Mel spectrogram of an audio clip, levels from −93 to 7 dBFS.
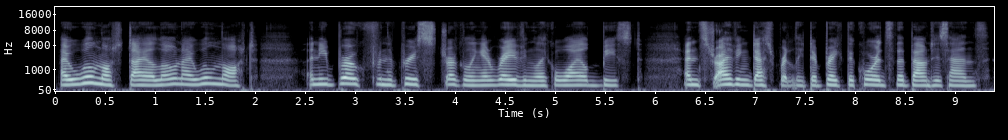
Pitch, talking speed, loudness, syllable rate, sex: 210 Hz, 200 wpm, -20 LUFS, 5.1 syllables/s, female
